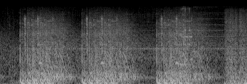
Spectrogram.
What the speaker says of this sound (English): I'm gonna try shooting in bursts out of him.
